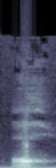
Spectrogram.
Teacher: position no content being made between the tongue and upper molars the jaws are wide open and there is slight open lip rounding slight open lip rounding the tongue tip is behind the lower · back of the tongue is just below the half open position the back of the tongue is just below the half open position no content being made between the tongue and upper molars the jaws are wide open and there is slight open lip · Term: monothong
